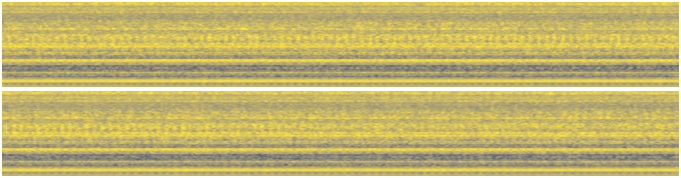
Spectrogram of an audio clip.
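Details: A nebulizer compressor runs continuously with a steady mechanical hum and buzz; recorded as white noise for sleep and relaxation.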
